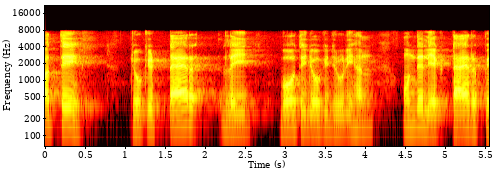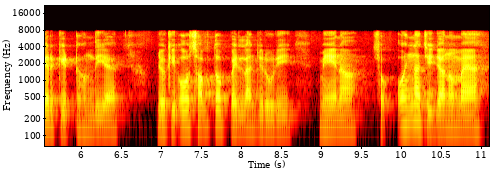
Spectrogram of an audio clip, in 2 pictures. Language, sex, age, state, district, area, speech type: Punjabi, male, 18-30, Punjab, Fazilka, rural, spontaneous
